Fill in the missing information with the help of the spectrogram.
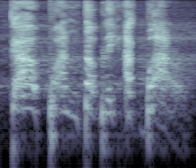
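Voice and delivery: slow, high, loud call from the dream visitor; booming question. Retold or imitated. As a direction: proclaim it slowly like a summons. (suara tinggi lambat dan keras seperti panggilan dalam mimpi)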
